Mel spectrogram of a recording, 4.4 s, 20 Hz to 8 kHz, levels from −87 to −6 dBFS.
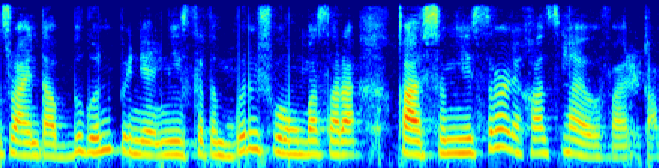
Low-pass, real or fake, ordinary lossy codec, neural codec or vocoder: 7.2 kHz; fake; none; codec, 24 kHz, 0.9 kbps, WavTokenizer, medium speech release version 1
